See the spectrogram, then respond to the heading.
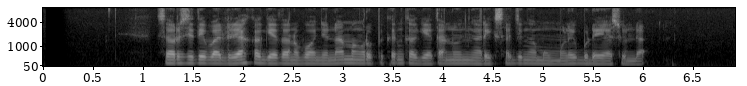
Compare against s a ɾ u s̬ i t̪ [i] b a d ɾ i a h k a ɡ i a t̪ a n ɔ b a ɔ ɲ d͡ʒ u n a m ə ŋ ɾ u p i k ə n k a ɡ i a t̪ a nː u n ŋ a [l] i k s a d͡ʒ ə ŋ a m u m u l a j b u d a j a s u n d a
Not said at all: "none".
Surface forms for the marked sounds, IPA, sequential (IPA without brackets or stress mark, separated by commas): i, ɾ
